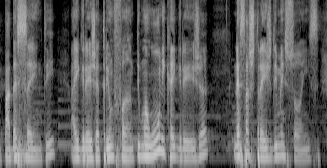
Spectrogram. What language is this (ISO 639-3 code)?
por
